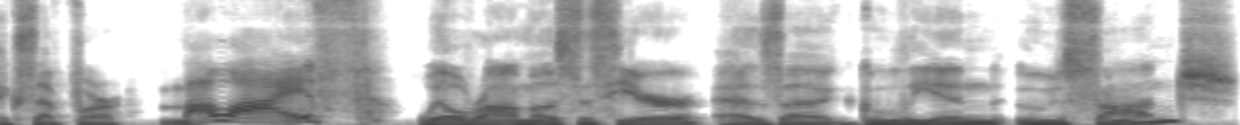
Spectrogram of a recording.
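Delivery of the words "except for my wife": jokey high swooping character voice, drawn-out "wife". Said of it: "impossible for me to say the words "my wife" not in a Borat voice".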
